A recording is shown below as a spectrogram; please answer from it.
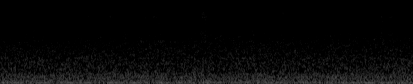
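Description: Faint scratchy strokes of a paintbrush laying oil paint onto a painting panel.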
